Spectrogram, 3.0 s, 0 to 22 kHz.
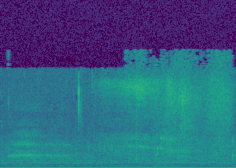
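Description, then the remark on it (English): A steady, gentle rush of flowing brook water beside a leaf-littered trail at about 1 p.m., continuous and soft, with no voices, just an even watery hiss that stays constant throughout. “And all he hears is the brook.”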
